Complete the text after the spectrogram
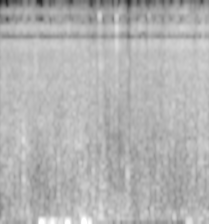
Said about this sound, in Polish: W sumie dobrze, wiatr jest dosyć.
